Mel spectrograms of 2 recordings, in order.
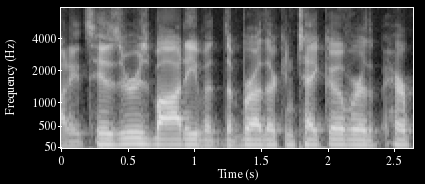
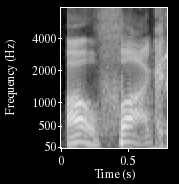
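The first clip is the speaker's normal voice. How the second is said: dread realization; 5 semitones higher than usual. Retold or imitated. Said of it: "He's just like".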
